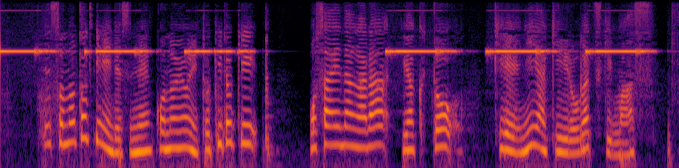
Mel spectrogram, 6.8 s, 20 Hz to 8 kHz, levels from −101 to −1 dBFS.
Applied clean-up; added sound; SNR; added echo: neural mask model RNNoise.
